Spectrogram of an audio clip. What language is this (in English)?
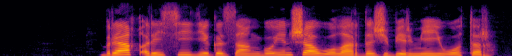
Kazakh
